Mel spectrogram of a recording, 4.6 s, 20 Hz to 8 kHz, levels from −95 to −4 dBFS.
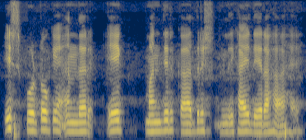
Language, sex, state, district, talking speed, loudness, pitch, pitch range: Hindi, male, Gujarat, Valsad, 155 wpm, -21 LUFS, 150 Hz, 140-165 Hz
